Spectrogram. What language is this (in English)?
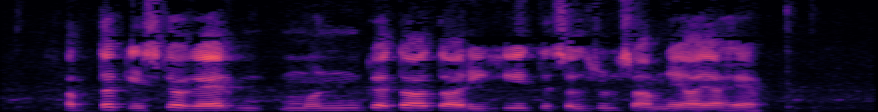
Urdu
